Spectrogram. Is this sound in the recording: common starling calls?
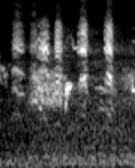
yes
